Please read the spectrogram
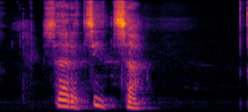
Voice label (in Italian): "sarzizza", Calabrese; cucina calabrese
